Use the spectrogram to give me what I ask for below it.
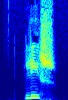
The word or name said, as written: but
